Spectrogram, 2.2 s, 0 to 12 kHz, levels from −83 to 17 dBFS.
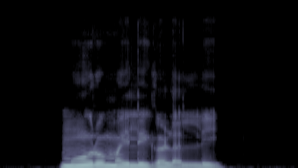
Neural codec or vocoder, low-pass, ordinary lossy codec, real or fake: none; 10.8 kHz; none; real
